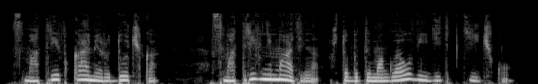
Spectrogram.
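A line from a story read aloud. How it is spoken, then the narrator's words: Mother's whisper. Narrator (Russian): Мама прошептала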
